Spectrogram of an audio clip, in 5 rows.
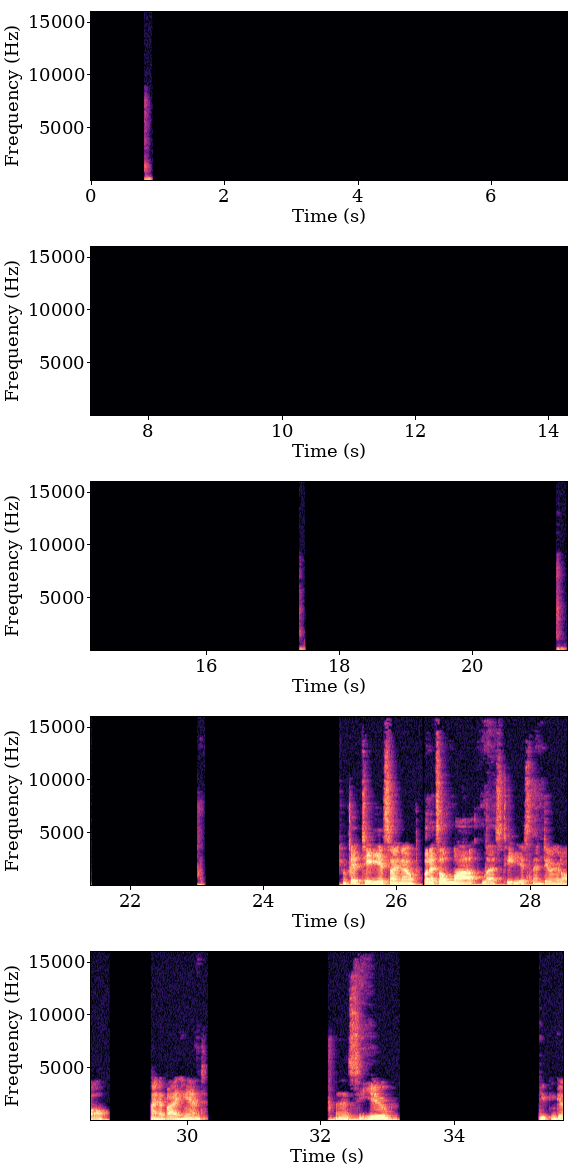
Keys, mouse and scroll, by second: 0.2 alt+click, 3.4 click, 7.4 click, 11.0 right click, 12.4 alt+right click, 15.4 alt+click, 16.6 alt+click, 17.6 alt+click, 18.1 right click, 20.1 shift+click, 21.2 alt+right click, 22.4 alt+click, 23.6 click, 25.0 alt+right click, 25.6 right click, 25.7 right click, 26.3 alt+right click, 26.9 alt+click, 27.9 click, 30.4 click, 31.9 alt+right click, 33.2 right click, 33.3 click.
